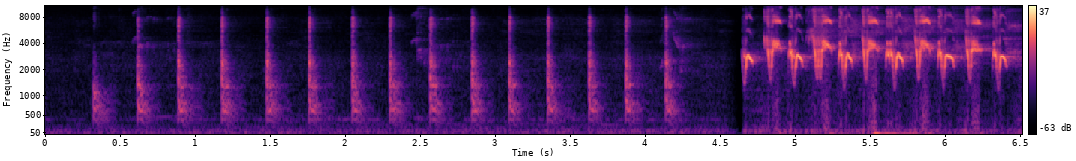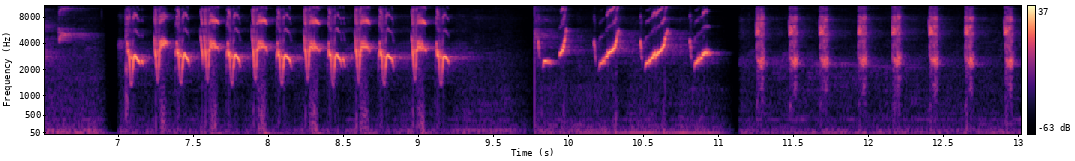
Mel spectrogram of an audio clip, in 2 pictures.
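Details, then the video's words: Black-winged myna singing energetically with varied phrases: a long series of evenly spaced dry clicks, then loud harsh chattering bursts, upslurred whistles, and a final run of rapid sharp notes, separated by abrupt breaks. "suara jalak putih gacor full isian"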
